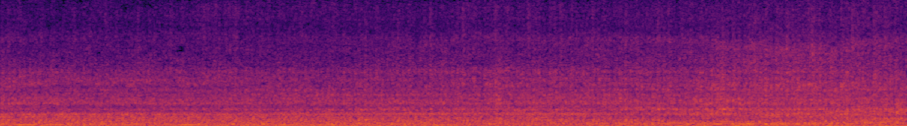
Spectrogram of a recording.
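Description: Heavy diesel engine idling steadily: an even low rumble with a faint hum that fades about halfway through.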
